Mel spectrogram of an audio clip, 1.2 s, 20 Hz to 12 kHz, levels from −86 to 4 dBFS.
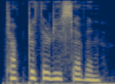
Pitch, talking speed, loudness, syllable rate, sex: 220 Hz, 155 wpm, -17 LUFS, 6.3 syllables/s, female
